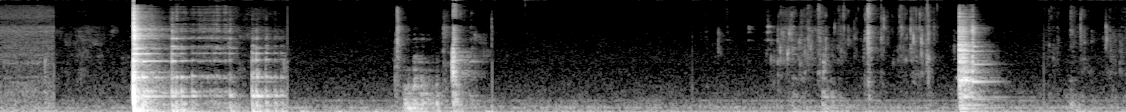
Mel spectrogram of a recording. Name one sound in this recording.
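Food drops into an empty pan with a knock.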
